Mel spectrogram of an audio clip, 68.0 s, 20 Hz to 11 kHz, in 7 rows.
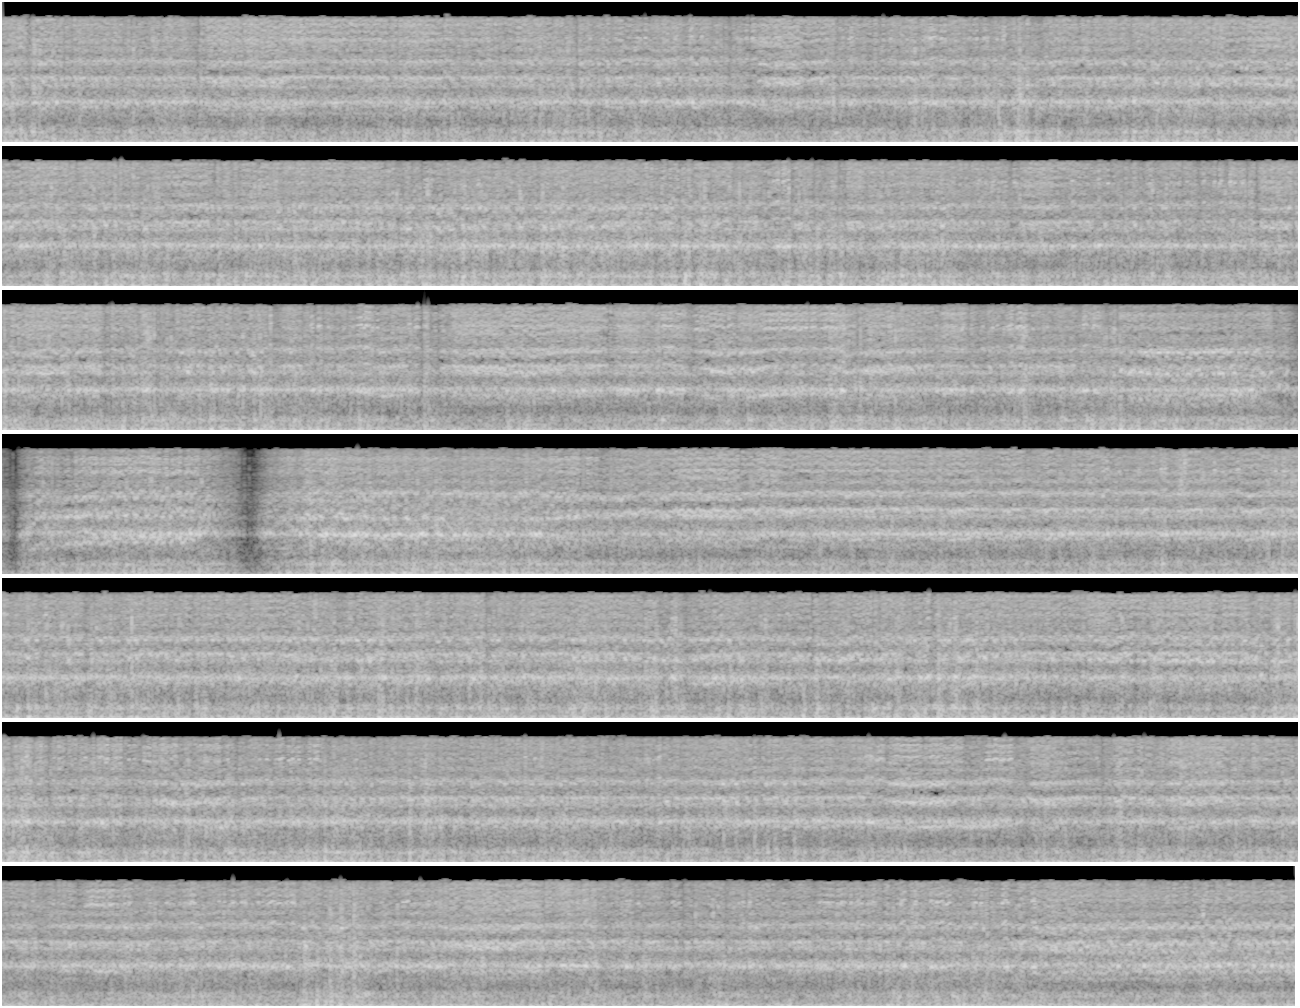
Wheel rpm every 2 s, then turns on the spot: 230, 230, 230, 230, 230, 230, 230, 230, 230, 230, 230, 230, 220, 230, 160, 140, 200, 220, 240, 230, 230, 230, 220, 220, 230, 230, 230, 230, 230, 230, 230, 230, 230, 200.
none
